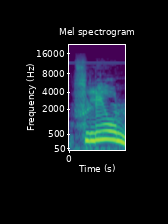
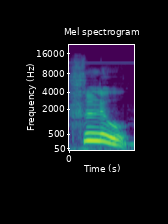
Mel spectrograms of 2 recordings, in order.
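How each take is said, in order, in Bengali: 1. স্বরধ্বনিতে একটি 'y' glide আছে, যেমন 'flyoo'। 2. স্বরধ্বনিটি সাধারণ 'oo', যেমন 'floo'। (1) "ফ্লিউ নয়"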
